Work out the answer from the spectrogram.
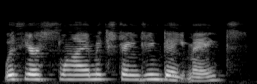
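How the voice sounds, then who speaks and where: A woman's voice: on the high side, slow pace, a little mellow, dull audio. A woman voicing a prissy, verbose male skeleton in an audio drama, with a formal, grandiose, carefully enunciated delivery. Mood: prim, teasing. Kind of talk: fan fiction audio drama acting.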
